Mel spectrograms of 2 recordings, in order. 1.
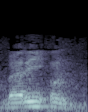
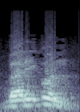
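Vokal setelah r panjang. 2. Vokal setelah r pendek. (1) "Dia panjang, tapi bariun" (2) "bukan bariun"

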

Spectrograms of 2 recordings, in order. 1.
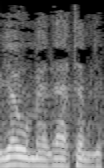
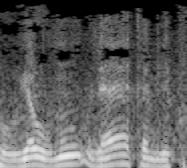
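تنتهي الكلمة الأولى بحركة 'a'. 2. تنتهي الكلمة الأولى بحركة 'u'. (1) "ويقابل الرفع النصب. الباقون قرأوا" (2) "بالرفع كما تلفظ به"

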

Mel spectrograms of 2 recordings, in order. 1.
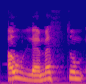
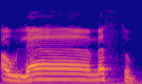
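La voyelle après le L est courte. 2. La voyelle après le L est longue. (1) "sans la prolongation du a" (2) "et non pas"

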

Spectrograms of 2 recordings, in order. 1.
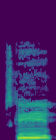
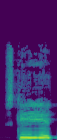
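تُقطع النون الأخيرة فجأة. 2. تُقطع النون الأخيرة فجأة.

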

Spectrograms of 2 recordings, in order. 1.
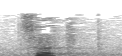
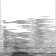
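الكلمة تبدأ بدون صوت الكاف الخالص. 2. الكلمة تبدأ بصوت الكاف الخالص. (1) "شو يسمونه؟" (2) "لو تقول كاتب ما أعرفه"

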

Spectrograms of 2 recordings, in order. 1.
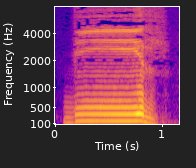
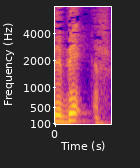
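مدّ الياء الطويل يحل محل الهمزة. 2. تأتي الهمزة بعد الحرف الأول. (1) "هتبدل بير" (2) "لفظ بئر هتبدل بير"

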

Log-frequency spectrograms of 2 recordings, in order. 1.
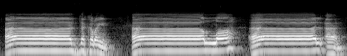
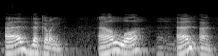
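تُبدَل الهمزة ألفًا ممدودًا طويلًا. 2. تُسهَّل الهمزة بين الهمزة والألف. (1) "إبدال همزة الوصل ألف مما ينتج عندي مد لازم كلمي" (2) "تسهيل همزة الوصل بين الهمزة وبين الألف، بنقول"

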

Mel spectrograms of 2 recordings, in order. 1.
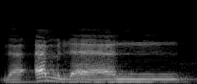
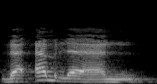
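الهمزة الثانية فقط مسهَّلة. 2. الهمزة الثانية فقط مسهَّلة.

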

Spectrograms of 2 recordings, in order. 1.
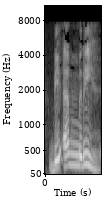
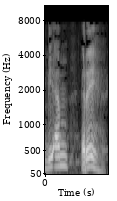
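الحركة بعد الراء كسرة خالصة. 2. الحركة بعد الراء تميل إلى الإمالة. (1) "اكسري الراء كسرا كاملا" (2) "ولا تقولي بأمره، ري هذه إمالة"

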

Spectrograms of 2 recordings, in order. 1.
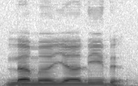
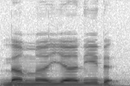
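Bunyi lam dipantulkan dengan gema. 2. Bunyi lam dipantulkan dengan gema.

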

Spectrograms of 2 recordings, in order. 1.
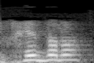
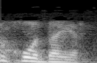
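Le nom se prononce Khidr, avec 'i'. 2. Le nom se prononce Khudair, avec 'u'. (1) "On dit Al-Khidr" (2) "On ne dit pas Al-Khodair"

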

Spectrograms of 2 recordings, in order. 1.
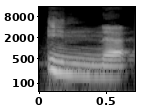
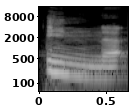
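الهمزة الافتتاحية تُنطق بضغط شديد وتكلّف. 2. الهمزة الافتتاحية تُنطق بضغط شديد وتكلّف.

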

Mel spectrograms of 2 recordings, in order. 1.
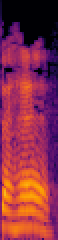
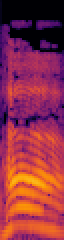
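الصائت يميل نحو صوت e. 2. الصائت مفتوح تماماً، مثل a. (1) "ما فيها تقليل هذه" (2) "افتح فمك"

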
